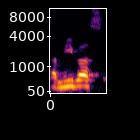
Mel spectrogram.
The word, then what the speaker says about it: amiba: de yaria y amebas amibas o amebas Cómo se dice amas amibas se escribe amebas ameba es en inglés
